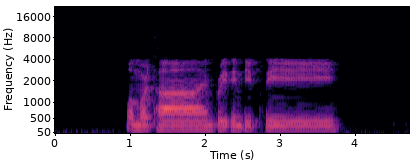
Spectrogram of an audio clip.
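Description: A middle-aged man sings long, steady held tones.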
